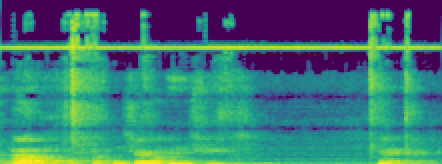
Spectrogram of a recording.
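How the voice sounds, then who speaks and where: A man is talking. Noticeable background noise fills the recording. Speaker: spoken word poet. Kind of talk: casual talk to live audience.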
